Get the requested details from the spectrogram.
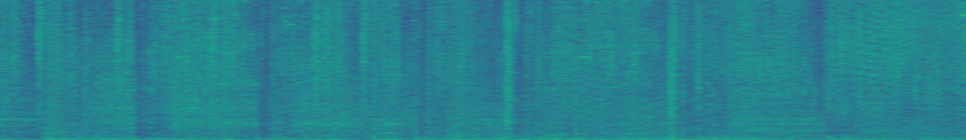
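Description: Explosions rumble and blast.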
